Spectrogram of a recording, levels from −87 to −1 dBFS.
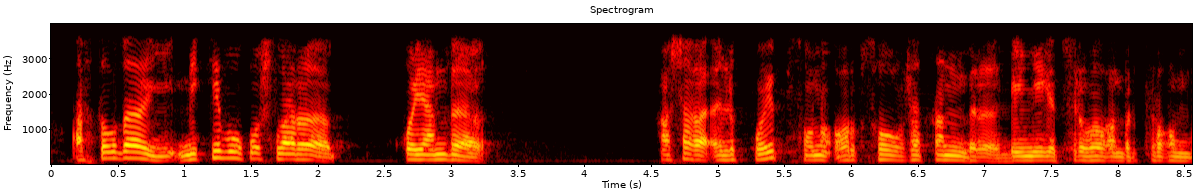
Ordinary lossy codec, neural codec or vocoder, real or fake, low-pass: none; codec, 44.1 kHz, 3.4 kbps, Pupu-Codec; fake; 3.6 kHz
